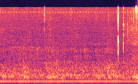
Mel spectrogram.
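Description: Quiet room tone with a faint, steady low hum and a couple of small ticks near the end.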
